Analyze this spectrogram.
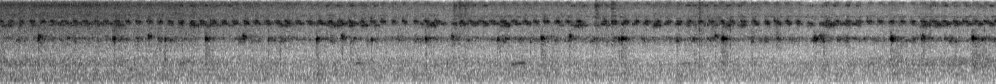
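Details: Jungle insects on Ishigaki Island, Okinawa, Japan, near the Mount Omoto trailhead at twilight just after sunset: dense high shimmering trills in two pitch bands, punctuated by short sharp clicking chirps every second or two, over quiet low hum.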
